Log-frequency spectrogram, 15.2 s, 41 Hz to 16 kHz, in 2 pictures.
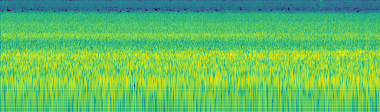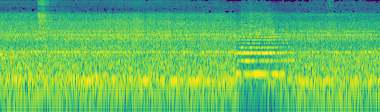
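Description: WAP-7-hauled express train arriving along a platform: a steady rumble of the locomotive and coaches rolling past, with a faint steady whine. Near the end a train horn sounds once, about a second long.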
